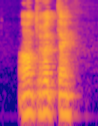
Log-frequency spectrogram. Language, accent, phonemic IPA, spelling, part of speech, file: French, Canada, /ɑ̃.tʁə.tɛ̃/, entretins, verb, LL-Q150 (fra)-entretins.wav
- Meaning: first/second-person singular past historic of entretenir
